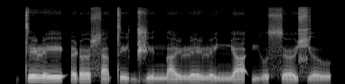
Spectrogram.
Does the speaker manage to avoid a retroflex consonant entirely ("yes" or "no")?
no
